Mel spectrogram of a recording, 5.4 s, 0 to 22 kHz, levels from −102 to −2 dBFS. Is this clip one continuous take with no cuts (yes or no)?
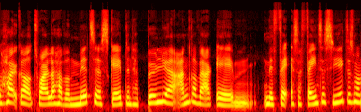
no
